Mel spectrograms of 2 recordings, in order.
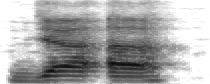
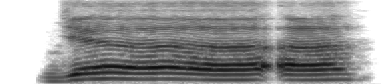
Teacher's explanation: mad ni penting kerana untuk mengimbangi tekanan bunyi hamzah yang keras kerana berlakunya glottal stop dengan panjangan huruf mad agar aliran suara lebih harmoni dan teratur. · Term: Mad wajib mutasil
